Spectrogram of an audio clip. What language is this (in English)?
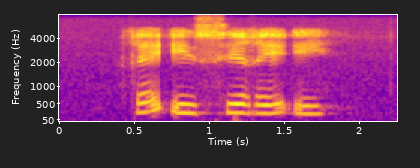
Northern Sotho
